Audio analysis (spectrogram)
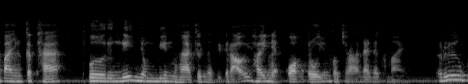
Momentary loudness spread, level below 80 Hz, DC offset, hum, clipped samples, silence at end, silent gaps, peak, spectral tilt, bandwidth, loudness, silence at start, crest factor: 9 LU; -64 dBFS; under 0.1%; none; under 0.1%; 0 s; none; -12 dBFS; -7 dB/octave; 8.8 kHz; -31 LUFS; 0 s; 18 dB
